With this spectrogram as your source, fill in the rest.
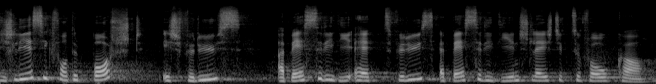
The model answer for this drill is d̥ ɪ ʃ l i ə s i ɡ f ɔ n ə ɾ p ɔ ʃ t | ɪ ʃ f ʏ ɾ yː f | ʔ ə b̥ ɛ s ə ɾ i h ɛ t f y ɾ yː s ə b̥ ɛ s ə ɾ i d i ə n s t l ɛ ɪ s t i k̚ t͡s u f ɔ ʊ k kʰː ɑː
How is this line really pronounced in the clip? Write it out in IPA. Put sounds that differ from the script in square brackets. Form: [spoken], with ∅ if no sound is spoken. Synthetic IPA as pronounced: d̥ [i] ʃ l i ə s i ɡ f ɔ [d] ə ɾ p ɔ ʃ t | ɪ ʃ f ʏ ɾ yː [s] | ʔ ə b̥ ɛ s ə ɾ i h ɛ t f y ɾ yː s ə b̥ ɛ s ə ɾ i d i ə n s t l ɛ ɪ [ʃ] t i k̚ t͡s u f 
